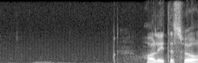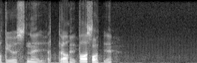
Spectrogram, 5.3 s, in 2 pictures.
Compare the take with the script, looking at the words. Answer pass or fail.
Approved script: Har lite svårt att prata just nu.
fail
